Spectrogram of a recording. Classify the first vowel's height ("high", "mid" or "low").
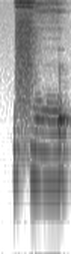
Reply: mid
